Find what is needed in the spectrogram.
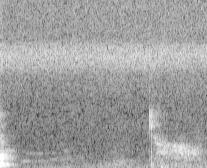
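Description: Near silence, with one faint, brief breathy sound about one and a half seconds in.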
